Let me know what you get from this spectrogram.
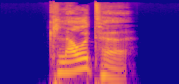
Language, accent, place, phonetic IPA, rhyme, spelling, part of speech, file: German, Germany, Berlin, [ˈklaʊ̯tə], -aʊ̯tə, klaute, verb, De-klaute.ogg
- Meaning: inflection of klauen: 1. first/third-person singular preterite 2. first/third-person singular subjunctive II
